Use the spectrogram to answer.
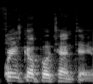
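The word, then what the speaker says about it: Franka Potente: Franco Potente, right? – Sorry. Yes, you said it right.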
